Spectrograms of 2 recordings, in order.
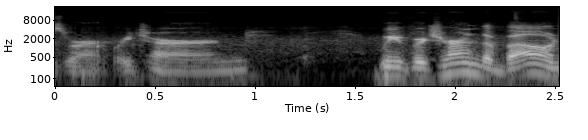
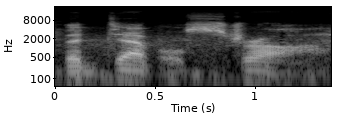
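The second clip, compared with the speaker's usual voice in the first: low, slow and soft dread; ominous dread; 5 semitones lower, 4 dB quieter, slower than usual. Real, not acted. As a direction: say the name with dread. Dread at the name.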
